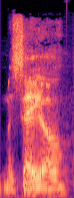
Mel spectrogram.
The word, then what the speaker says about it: Masego: He just dropped a song called, well, him and Brass Tracks, and I can't pronounce the other guy's name, but it's M-A-S-E-G-O, Masego. Masego, man.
